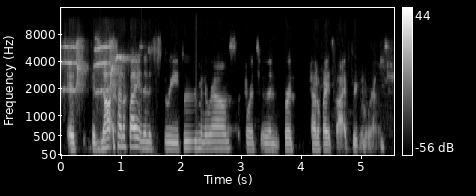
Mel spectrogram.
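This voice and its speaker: A woman's medium-pitched, plain, everyday voice at a fairly quick pace, with ordinary pitch variation and a dry, close sound with no echo. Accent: American. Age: 20s. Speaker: Muay Thai fighter. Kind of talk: podcast interview. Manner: casual, many fillers.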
